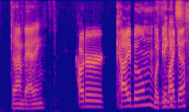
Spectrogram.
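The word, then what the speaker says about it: Kieboom: that i'm batting carter kai boom would be my guess you think it's kai boomer boom it's kai boom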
